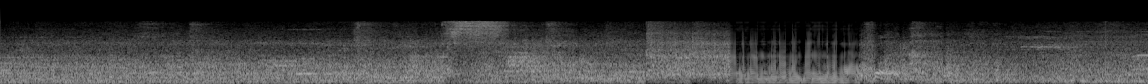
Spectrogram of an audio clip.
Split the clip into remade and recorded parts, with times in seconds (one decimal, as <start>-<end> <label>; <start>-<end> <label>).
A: 0.0-7.3 recorded; 7.3-8.6 remade; 8.6-11.5 recorded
